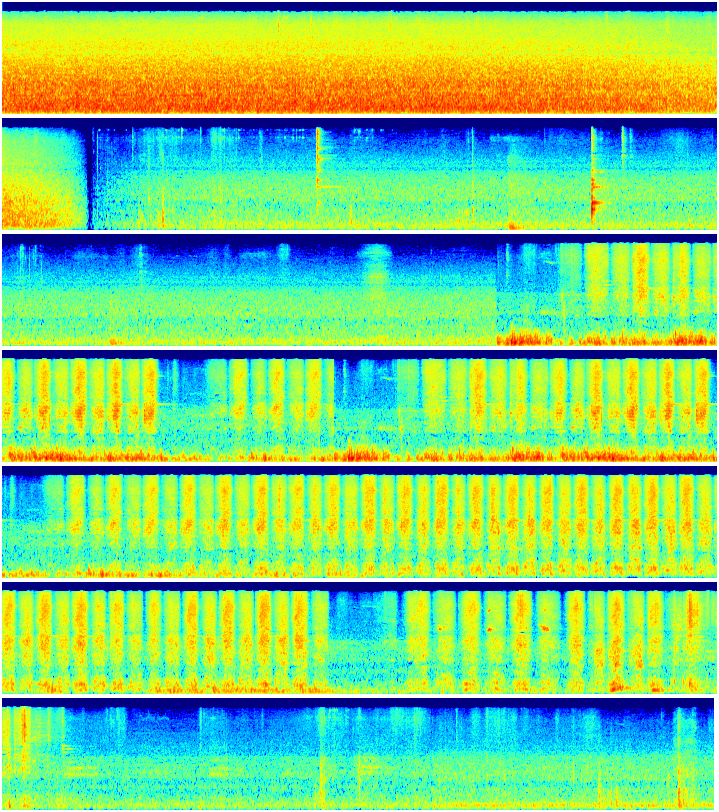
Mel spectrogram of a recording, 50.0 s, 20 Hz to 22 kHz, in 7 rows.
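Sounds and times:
hand saw cutting log: 19.9 - 24.8, 25.4 - 43.5.

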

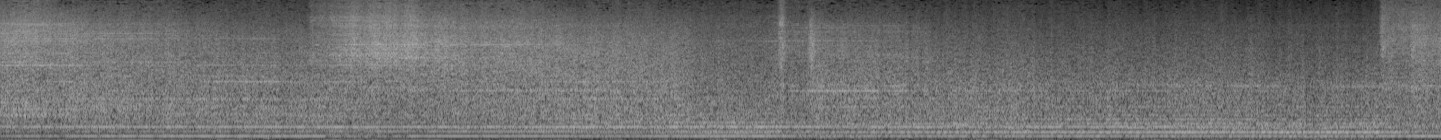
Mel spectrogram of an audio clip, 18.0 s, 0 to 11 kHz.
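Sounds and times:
harsh noise music: 0.0 - 14.2
low hum: 0.0 - 18.0.

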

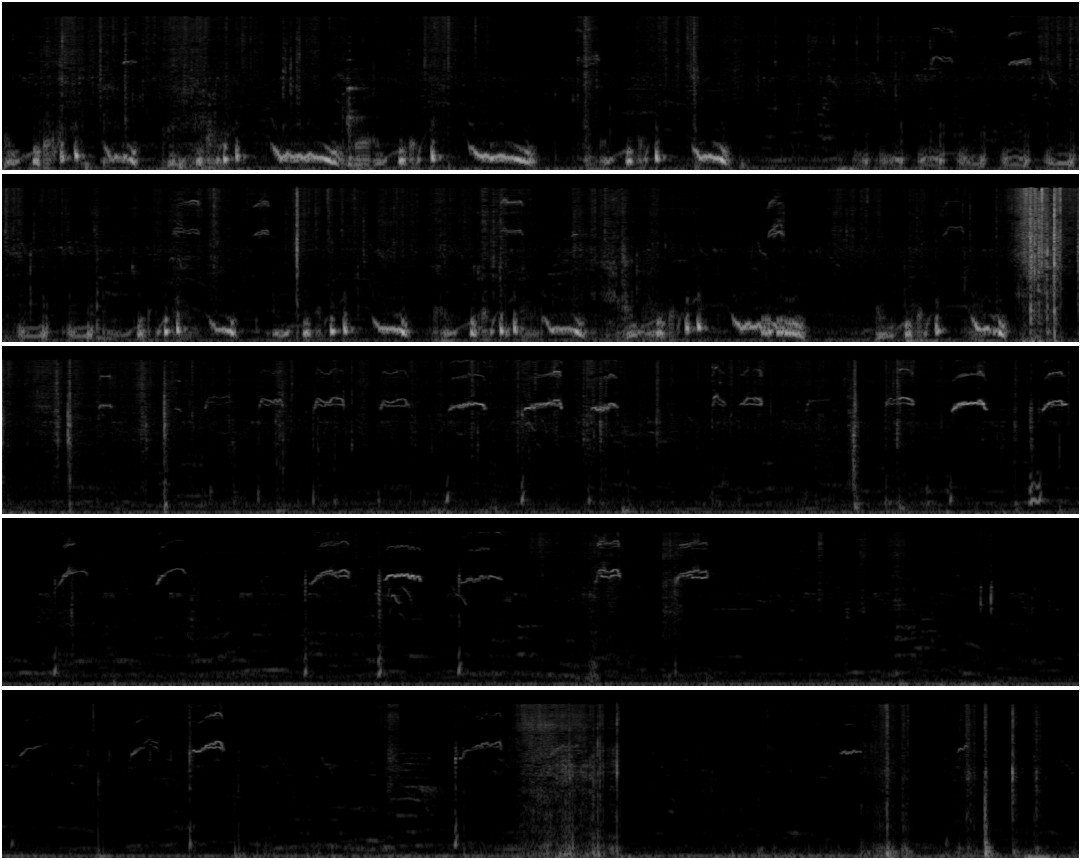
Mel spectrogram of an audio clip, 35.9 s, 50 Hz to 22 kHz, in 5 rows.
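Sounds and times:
pigeons cooing: 0.0 - 5.0, 5.6 - 14.0, 15.0 - 18.5, 20.2 - 22.8, 23.5 - 26.3.

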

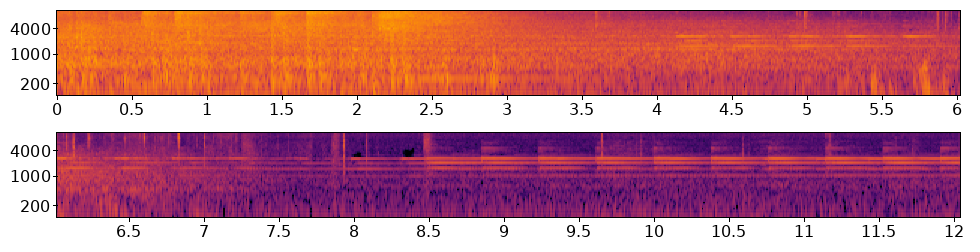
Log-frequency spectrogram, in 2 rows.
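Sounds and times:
train rushing past: 0.0 - 7.3
faint steady high tones: 2.4 - 12.0.

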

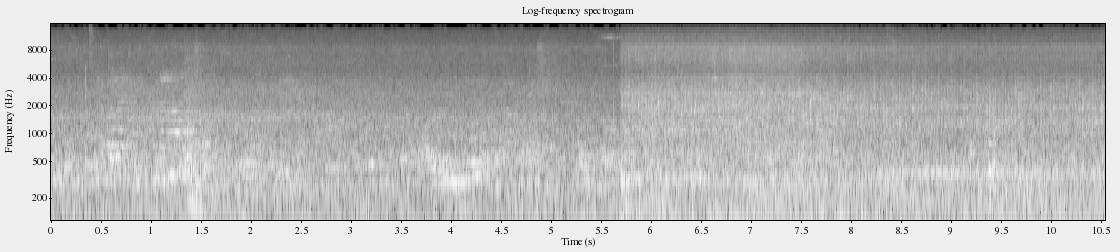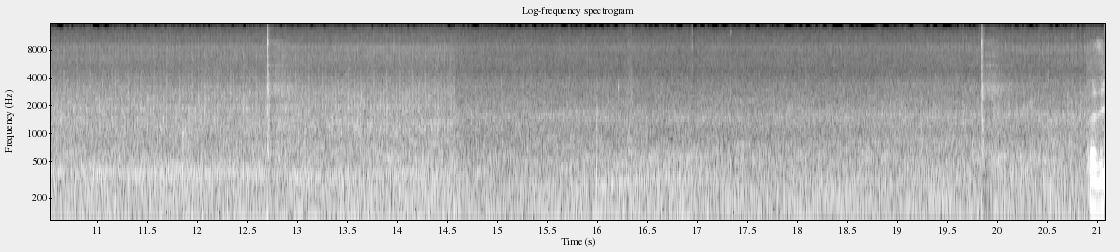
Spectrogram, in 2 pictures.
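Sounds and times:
low engine hum: 5.7 - 21.0
sharp click: 12.7 - 13.0, 19.8 - 20.2.

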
